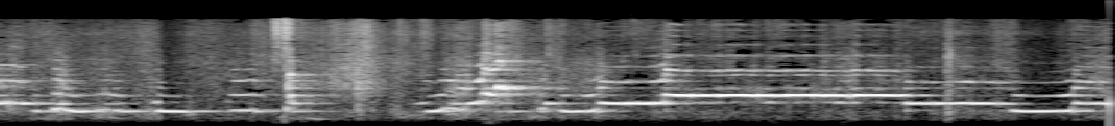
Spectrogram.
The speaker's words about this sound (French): On appelle ça une flûte éolienne, parce que c'est le vent qui en joue.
